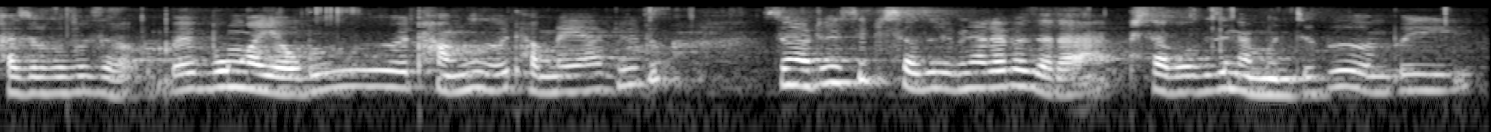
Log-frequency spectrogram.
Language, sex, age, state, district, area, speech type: Bodo, female, 30-45, Assam, Chirang, urban, spontaneous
